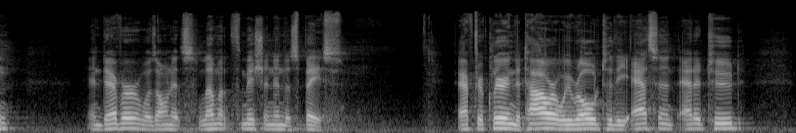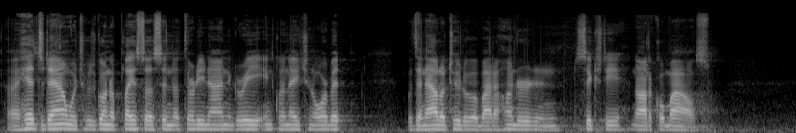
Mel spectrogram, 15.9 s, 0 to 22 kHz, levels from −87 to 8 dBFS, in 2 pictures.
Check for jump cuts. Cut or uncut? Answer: cut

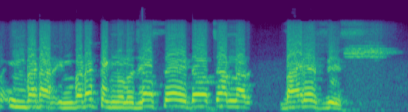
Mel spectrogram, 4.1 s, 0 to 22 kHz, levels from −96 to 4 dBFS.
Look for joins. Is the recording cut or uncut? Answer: cut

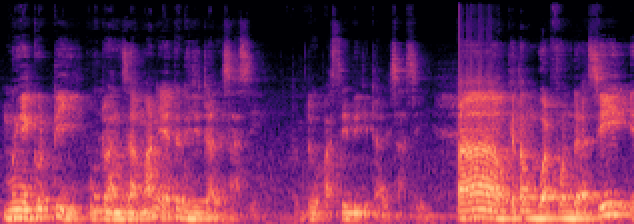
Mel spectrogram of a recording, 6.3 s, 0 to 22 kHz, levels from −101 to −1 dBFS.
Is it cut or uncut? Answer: cut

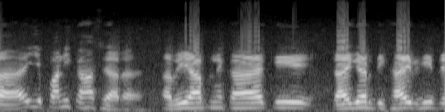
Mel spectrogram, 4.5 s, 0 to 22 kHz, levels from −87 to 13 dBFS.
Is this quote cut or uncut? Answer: cut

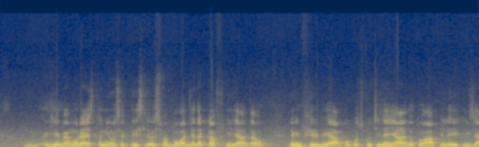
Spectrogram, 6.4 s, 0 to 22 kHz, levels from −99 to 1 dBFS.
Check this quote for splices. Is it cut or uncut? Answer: uncut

